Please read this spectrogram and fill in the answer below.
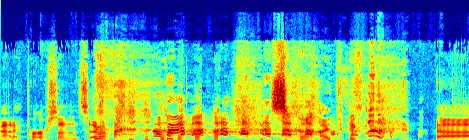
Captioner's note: laughter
